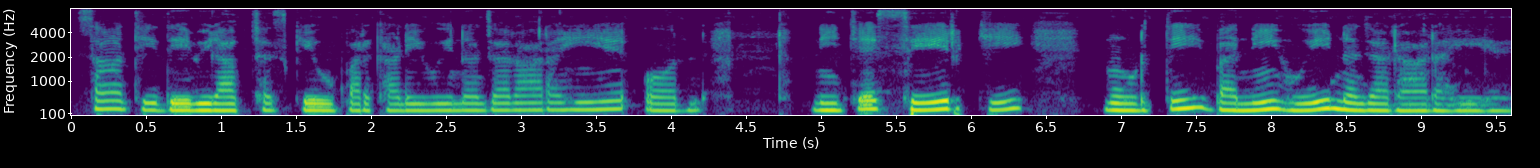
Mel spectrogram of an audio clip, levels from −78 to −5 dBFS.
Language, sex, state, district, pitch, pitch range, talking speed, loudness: Hindi, female, West Bengal, Dakshin Dinajpur, 190 Hz, 185-205 Hz, 155 wpm, -17 LUFS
